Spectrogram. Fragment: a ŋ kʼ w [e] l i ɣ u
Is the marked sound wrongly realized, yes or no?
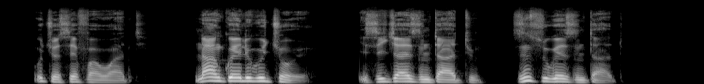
no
